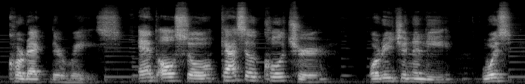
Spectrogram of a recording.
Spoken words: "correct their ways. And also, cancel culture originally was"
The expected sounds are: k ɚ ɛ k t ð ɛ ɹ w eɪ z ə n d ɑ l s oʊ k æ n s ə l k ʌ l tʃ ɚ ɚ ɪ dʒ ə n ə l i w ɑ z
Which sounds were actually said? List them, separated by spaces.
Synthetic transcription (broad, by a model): k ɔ ɛ k t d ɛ ɹ w eɪ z ə n d ɑ l s oʊ k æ s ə l k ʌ l tʃ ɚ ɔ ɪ dʒ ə n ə l i w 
